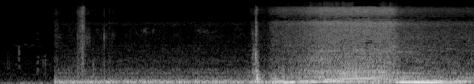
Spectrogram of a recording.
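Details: 1992 Ford F-150 4x4 302 V8 revived after sitting 10 years, with old gas, bad tank, water pump bolts repaired and a vacuum line reattached: catches and settles into smooth even run, picks up cleanly on light revs; runs good.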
